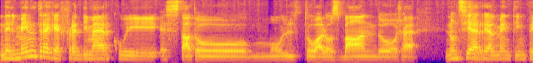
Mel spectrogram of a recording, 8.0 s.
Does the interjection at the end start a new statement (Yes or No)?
No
